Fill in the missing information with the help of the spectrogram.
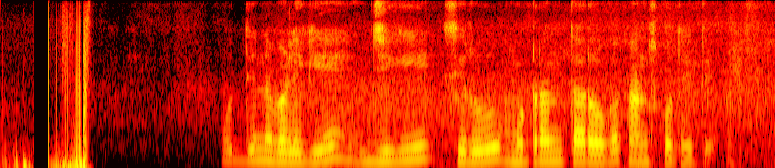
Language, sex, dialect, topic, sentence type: Kannada, male, Dharwad Kannada, agriculture, statement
